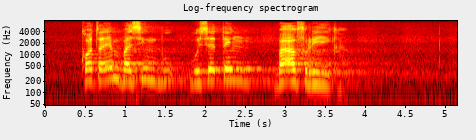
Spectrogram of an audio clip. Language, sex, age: Tswana, male, 20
